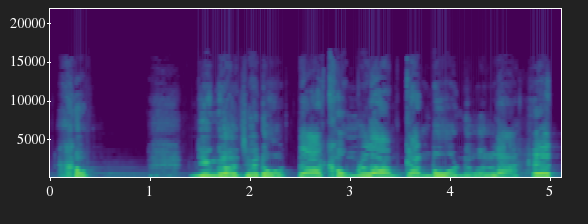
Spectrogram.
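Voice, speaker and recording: A bitter old man from a village, once an official, rants and swears as he grieves, as an audiobook reader voices him. His speech swings widely in pitch and drags slowly. Faint music plays underneath. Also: animated, darkish tone. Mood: weary. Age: older. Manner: ranting, grieving, coarse cursing. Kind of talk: audiobook character voice.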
